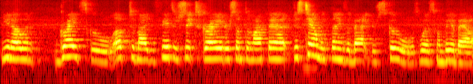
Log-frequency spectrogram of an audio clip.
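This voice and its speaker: Over noticeable background noise, a woman with a fairly high voice speaks at a moderate pace with fairly even intonation. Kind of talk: interviewer questions.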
